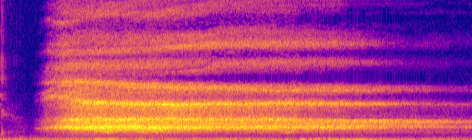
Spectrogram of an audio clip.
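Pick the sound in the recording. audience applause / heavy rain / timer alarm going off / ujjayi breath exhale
ujjayi breath exhale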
